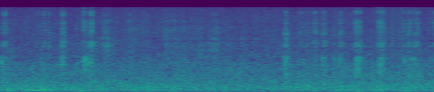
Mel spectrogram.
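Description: A pencil writes Korean handwriting on an open lined paper notebook, with the graphite scratching the paper. The quiet, steady scratching carries a low rumble underneath, and short bright bursts mark individual strokes.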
